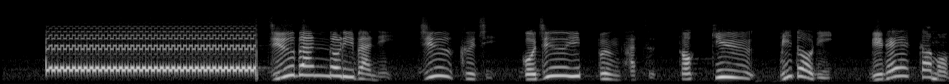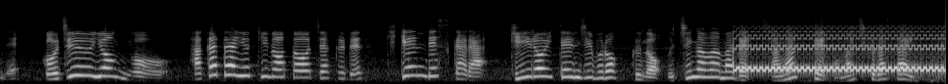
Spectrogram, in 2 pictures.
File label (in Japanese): 10番のりば接近放送; みどり・リレーかもめ54号 博多行き; takeo onsen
